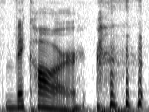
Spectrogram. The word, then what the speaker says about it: Vikare: It is pronounced Vikare.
